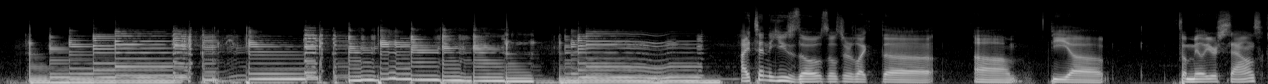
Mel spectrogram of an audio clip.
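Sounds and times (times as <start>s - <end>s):
electric guitar played on single-coil pickup setting with effects: 0.0s - 7.7s
speech: 7.4s - 11.2s, 11.8s - 12.6s.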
